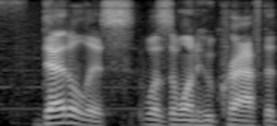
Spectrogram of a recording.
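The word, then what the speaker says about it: Daedalus: I don't know why Datalus can't Icarus.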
